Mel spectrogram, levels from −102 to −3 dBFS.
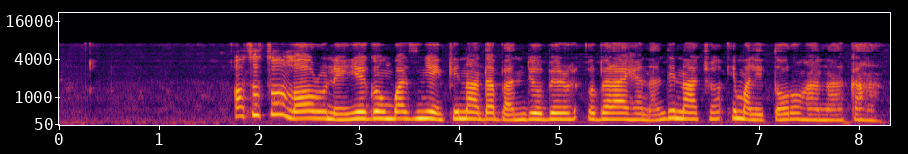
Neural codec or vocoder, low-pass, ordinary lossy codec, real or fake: codec, 16 kHz, 16 kbps, FunCodec, trained on LibriTTS, 50 frames a second; 7.2 kHz; none; fake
